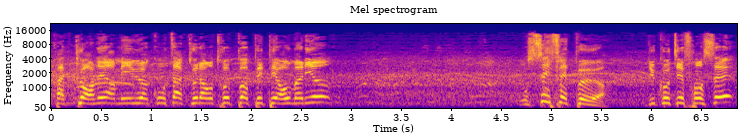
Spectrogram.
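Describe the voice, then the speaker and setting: A man giving excited live football commentary, play by play, shouting at big moments. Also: very high voice, moderate pace. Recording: loud stadium crowd noise. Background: roaring stadium crowd.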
